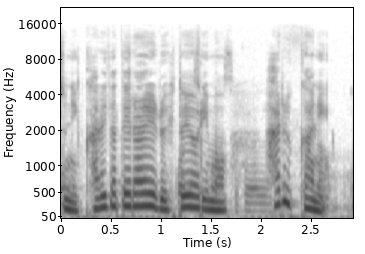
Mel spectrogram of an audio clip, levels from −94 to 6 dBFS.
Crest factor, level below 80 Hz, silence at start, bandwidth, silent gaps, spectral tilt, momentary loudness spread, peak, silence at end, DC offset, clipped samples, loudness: 12 dB; -52 dBFS; 0 s; 13 kHz; none; -8 dB/octave; 7 LU; -12 dBFS; 0.25 s; under 0.1%; under 0.1%; -25 LUFS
